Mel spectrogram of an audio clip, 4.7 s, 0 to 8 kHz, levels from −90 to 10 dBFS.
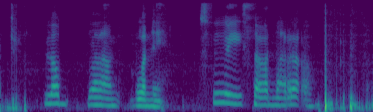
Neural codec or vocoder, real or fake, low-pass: codec, 24 kHz, 1.5 kbps, HILCodec; fake; 7.2 kHz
